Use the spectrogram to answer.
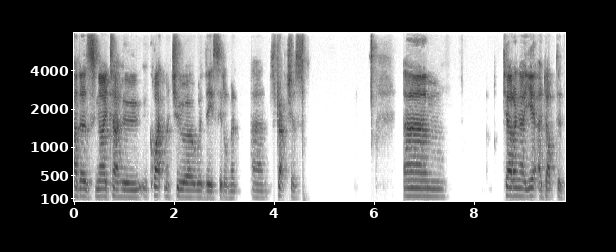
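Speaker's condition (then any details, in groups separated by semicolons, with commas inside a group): No condition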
